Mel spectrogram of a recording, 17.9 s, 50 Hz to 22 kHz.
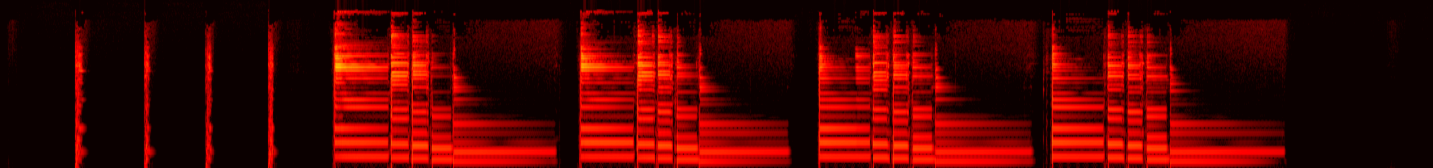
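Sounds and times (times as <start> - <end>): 
blues guitar lick: 4.2 - 16.1.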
